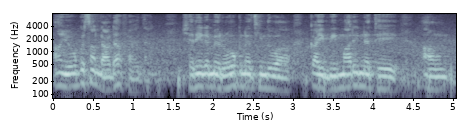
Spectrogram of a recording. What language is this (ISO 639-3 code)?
snd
